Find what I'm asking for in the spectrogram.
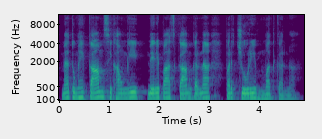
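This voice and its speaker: A man's voice: medium pitch, little pitch movement, unhurried, a bit bright, close to an everyday voice. A man voicing a young woman who sells momos, speaking firmly. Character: young woman momo seller, stern then kind.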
